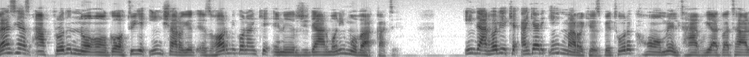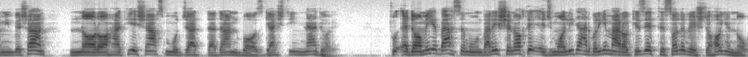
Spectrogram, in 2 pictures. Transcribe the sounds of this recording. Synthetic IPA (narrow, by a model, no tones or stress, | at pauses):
b̥æːziːæzæfɾɒːd̪e̞nɒːɡɒːht̪ʰuːje̞ʔiːnʃæɾɒːje̞t̪ʰe̞zɦɒːɾmiːko̞nænd̪̥̚cʰe̞ʔene̞ɾʒiːd̪æɾmɒːniːmo̞væɢːæ̰t̪ʰe̥ | ʔiːnd̪æɾɦɒːliːecʰeʔæɟæɾiːnmæɾɒːcʰe̞zbe̞t̪ʰoːɾe̞kʰɒːme̞lt̪ʰæɣvijæt̪ʰvæt̪ʰæɾmiːmbe̞ʃænd̪ | nɒːɾɒːɦæt̪ʰiːje̞ʃæxsmo̞d͡ʒæd̪ːæd̪ænbɒːzɟæʃt̪ʰiːnæd̪ɒ̰ːɾe̞̰ | t̪ʰuʔe̞d̪ɒːme̞je̞bæhsemunbæɾɒːjeʃe̞nɒːxt̪e̞ed͡ʒmɒːliːd̪æɾbɒːɾe̞je̞mæɾɒːcʰe̞zeːt̪ʰːe̞sɒːle̞ɾe̞ʃt̪eɦɒːje̞no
